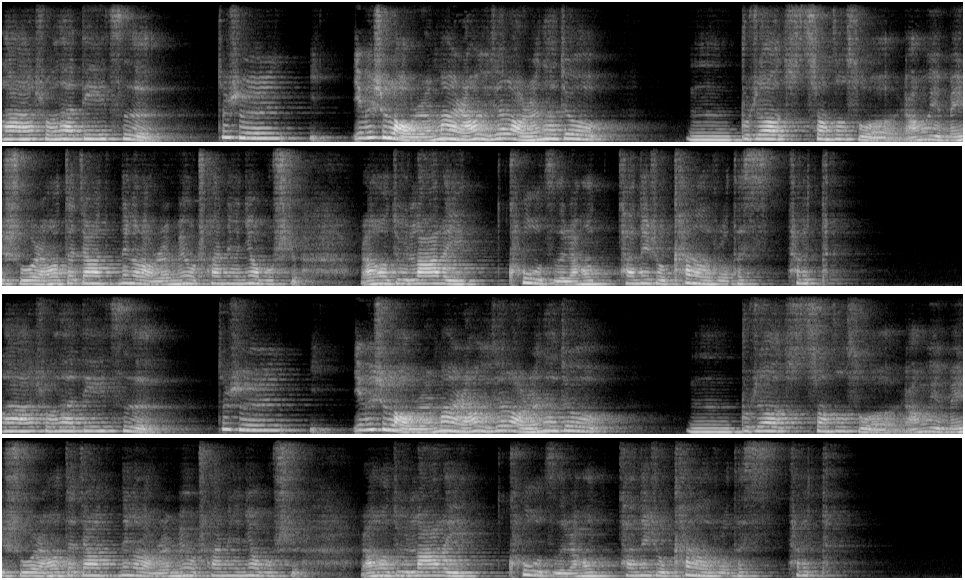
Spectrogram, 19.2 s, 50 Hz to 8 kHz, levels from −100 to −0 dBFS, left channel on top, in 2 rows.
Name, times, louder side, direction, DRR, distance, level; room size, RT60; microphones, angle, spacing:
voice 1, 0.0-1.6 2.2-3.2 3.5-6.0 6.9-14.4 14.7-17.9, left 3 dB, 35° left, 2 dB, 0.4 m, -25 dB
18.0 x 6.8 x 2.8 m, 1.0 s
head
